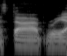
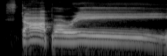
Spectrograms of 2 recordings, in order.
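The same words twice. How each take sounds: First: Said in the usual way. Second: Long drawn-out, higher-pitched call; hammed-up, sustained cry with a very long final vowel; mock screamed-out call. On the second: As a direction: stretch the name out like a mock holler. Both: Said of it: "He was just screaming out".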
